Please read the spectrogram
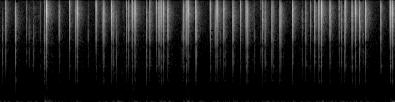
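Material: Wood.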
